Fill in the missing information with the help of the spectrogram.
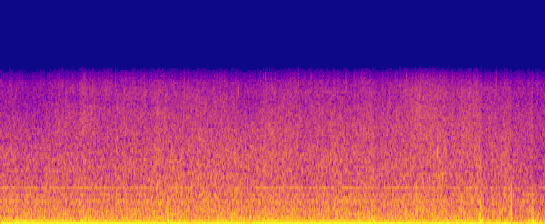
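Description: A motor boat's engine running steadily underway, a low drone with a hum in it and a steady hiss over the top.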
